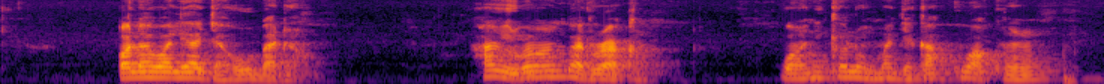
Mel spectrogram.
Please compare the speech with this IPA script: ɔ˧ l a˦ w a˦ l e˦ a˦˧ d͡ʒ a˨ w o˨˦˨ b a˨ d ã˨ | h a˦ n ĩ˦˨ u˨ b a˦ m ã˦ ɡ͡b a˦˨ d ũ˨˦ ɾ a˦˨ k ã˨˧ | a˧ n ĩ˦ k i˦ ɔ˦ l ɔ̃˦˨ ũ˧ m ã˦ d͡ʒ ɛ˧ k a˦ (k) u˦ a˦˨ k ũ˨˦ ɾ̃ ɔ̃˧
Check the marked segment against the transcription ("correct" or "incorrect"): correct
